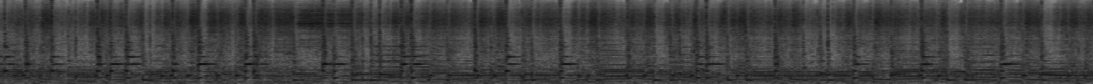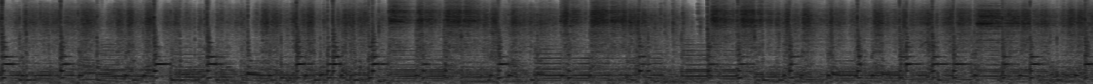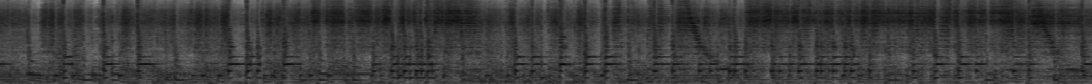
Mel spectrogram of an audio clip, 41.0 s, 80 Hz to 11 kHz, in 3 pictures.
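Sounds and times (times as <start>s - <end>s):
bongos played by hand: 0.0s - 40.9s
live band music: 0.0s - 40.9s.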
